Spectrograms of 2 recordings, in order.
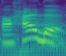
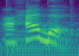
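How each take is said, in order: The two takes are said the same way.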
